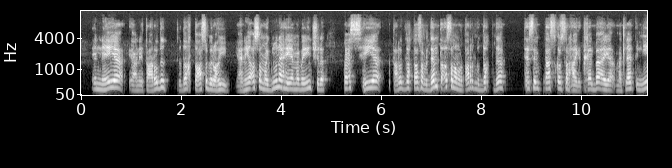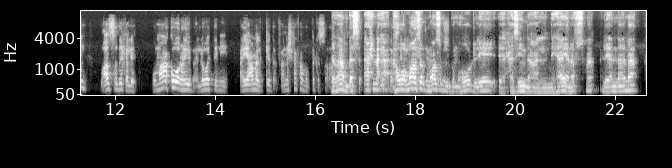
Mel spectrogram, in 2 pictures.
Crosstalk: present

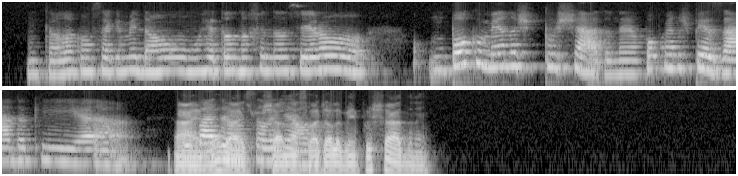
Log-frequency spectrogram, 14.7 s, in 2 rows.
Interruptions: present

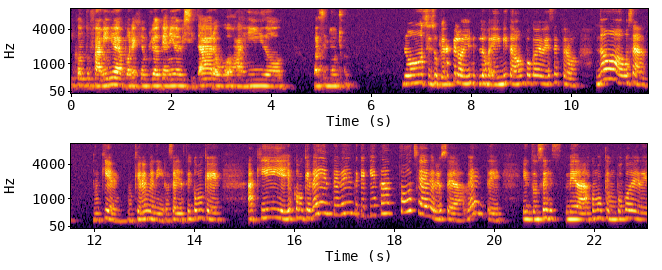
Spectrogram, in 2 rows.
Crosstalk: none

